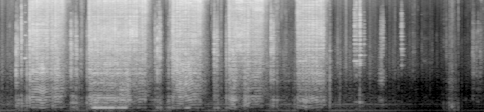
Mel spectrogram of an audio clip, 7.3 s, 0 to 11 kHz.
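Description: Small cordless driver with a T45 Torx bit spinning out bumper bolts in about five short whirring bursts, its pitch wavering with the trigger. A few light clicks follow near the end.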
